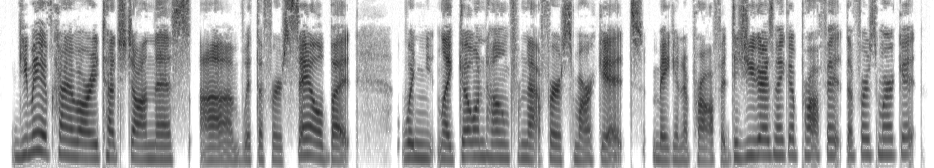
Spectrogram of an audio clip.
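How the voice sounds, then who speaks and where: A woman's plain, everyday voice, medium in pitch, at a fairly quick pace, with very even loudness and a dry, close sound with no echo. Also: ordinary pitch variation. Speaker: podcast host. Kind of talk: interview questions.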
